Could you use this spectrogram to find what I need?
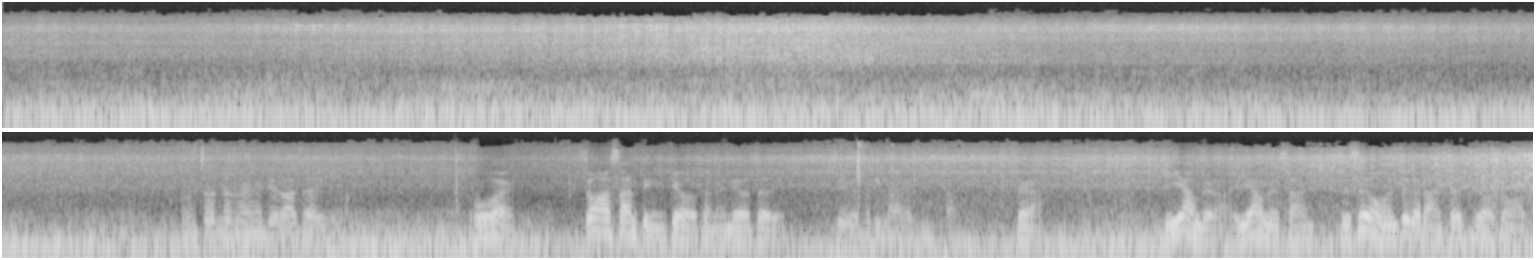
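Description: Wind rushes and rumbles loudly past close by.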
